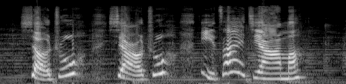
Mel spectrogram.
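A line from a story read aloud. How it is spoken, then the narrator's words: Calling out. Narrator (Chinese): 我在门口喊着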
